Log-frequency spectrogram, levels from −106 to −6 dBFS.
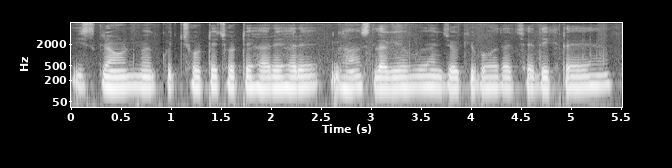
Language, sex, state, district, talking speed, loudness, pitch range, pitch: Hindi, male, Jharkhand, Ranchi, 205 wpm, -16 LUFS, 120-130 Hz, 125 Hz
